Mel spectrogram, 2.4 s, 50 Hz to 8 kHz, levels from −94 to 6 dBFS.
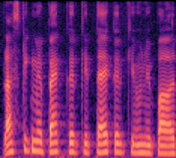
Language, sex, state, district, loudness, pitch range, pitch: Hindi, male, Himachal Pradesh, Shimla, -18 LUFS, 150-170 Hz, 160 Hz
